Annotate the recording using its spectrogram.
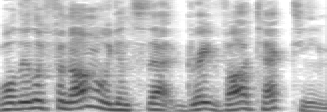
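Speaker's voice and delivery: sarcastic. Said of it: "I'm being sarcastic".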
